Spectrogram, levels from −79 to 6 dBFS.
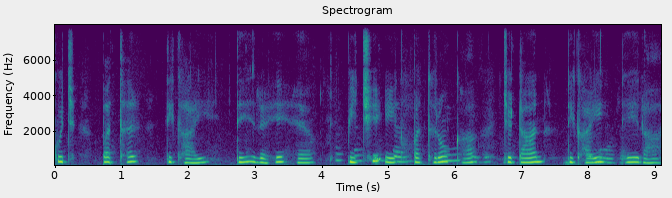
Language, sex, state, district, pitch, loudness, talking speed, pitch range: Hindi, female, Himachal Pradesh, Shimla, 255 Hz, -17 LUFS, 90 wpm, 240-270 Hz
